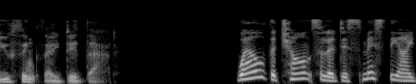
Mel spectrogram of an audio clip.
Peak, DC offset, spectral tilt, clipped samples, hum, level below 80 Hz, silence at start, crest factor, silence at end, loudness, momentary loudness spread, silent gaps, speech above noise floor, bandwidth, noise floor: -6 dBFS; under 0.1%; -4.5 dB/octave; under 0.1%; none; -58 dBFS; 0 s; 20 dB; 0 s; -25 LUFS; 12 LU; 1.22-2.30 s; over 65 dB; 8.8 kHz; under -90 dBFS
